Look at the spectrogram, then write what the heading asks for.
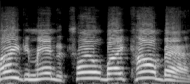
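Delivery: very high, loud, squeaky cartoon puppet frog voice. Trying another character after Mickey, at someone's suggestion, do a Kermit voice. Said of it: "let's try Kermit".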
